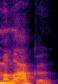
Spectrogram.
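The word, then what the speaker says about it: Malacca: Right here, straight of Malaa.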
